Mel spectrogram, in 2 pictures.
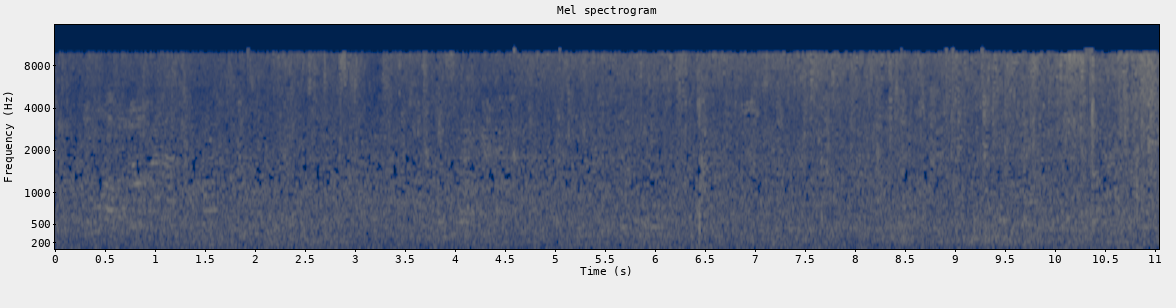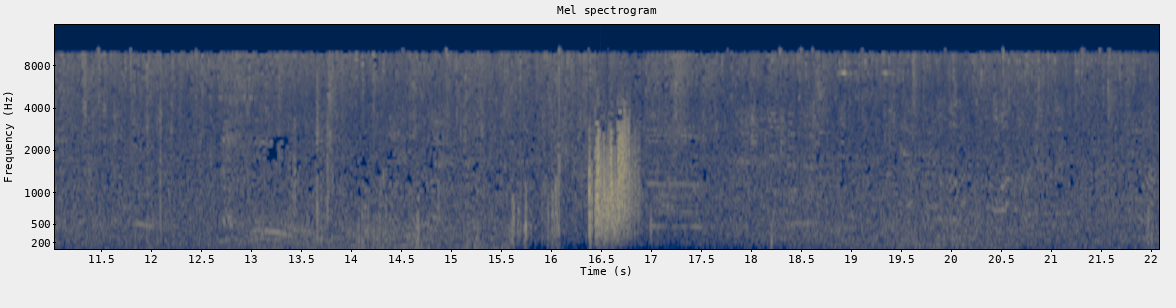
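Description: A distant crowd murmurs steadily outdoors.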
